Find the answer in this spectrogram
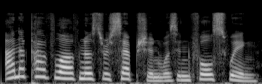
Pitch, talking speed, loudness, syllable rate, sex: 235 Hz, 160 wpm, -17 LUFS, 4.8 syllables/s, female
